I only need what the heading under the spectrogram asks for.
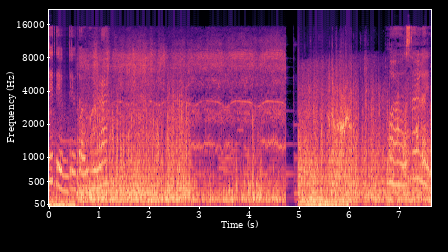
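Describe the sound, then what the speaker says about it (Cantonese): On a fishing boat in heavy weather, with waves of two to three metres, strong wind and rain roar loudly against the microphone, with a brief dropout midway, while excited voices talk over the din. "好大風好大雨啊"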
